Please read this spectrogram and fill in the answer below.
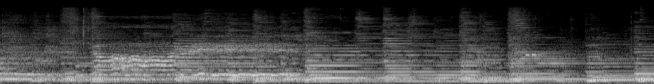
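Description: Acoustic guitar strummed in chords, accompanying a song.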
